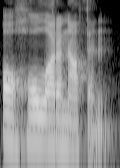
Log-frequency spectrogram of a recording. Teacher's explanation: to the schwa at the beginning became the schwa as well in the word nothing the g got dropped and everything was connected together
